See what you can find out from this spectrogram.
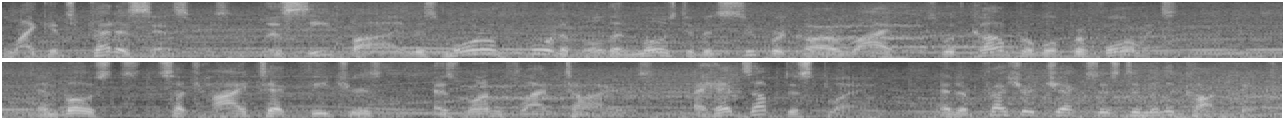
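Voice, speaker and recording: A man reading scripted promotional documentary narration in a polished, measured announcer style. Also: medium pitch, big pitch swings. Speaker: narrator of a racing game's car showcase. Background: music.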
